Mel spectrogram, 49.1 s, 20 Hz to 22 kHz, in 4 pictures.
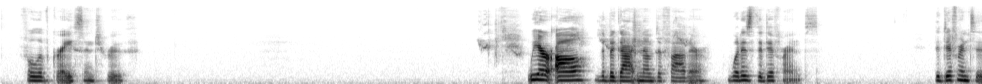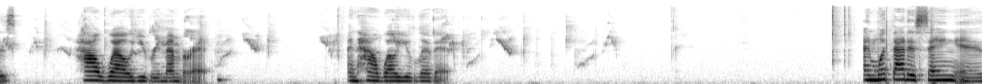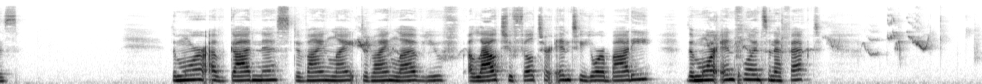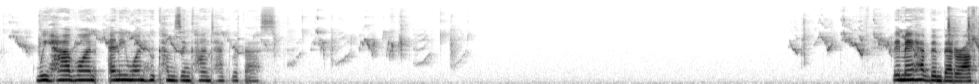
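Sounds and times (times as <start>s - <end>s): faint bird chirps: 5.9s - 8.8s, 11.9s - 21.0s, 33.4s - 43.0s, 46.6s - 49.0s.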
